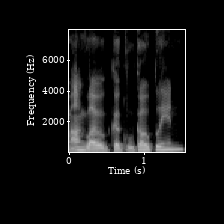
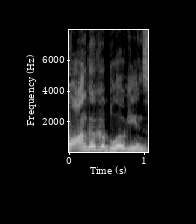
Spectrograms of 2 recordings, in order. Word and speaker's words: Ongo Gablogian: Anglo-Goblian? How do you say it? No, Ongo Gablogian's not like that.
